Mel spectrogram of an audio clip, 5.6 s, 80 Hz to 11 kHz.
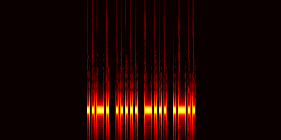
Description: Morse code, heard as a keyed tone, about 25 wpm, 700 Hz. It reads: F5BL
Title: DXCC-100 Call Signs - 4 Characters - 25wpm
